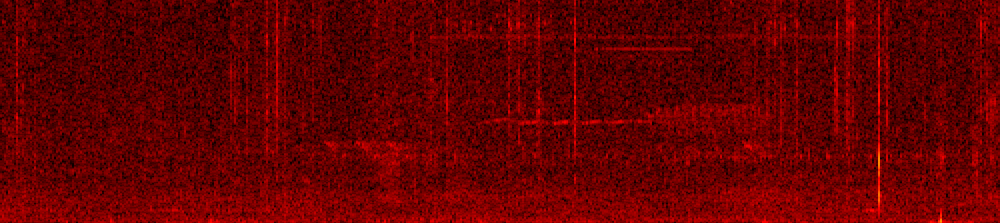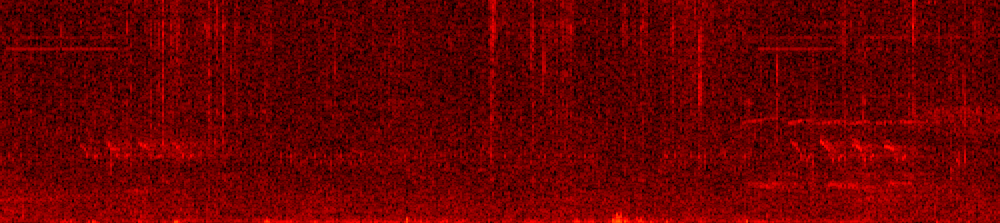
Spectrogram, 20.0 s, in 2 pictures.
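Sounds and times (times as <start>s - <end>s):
faint high bird chirps: 3.2s - 14.1s, 16.6s - 20.0s.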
